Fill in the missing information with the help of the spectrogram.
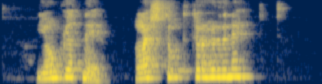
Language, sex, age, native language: Icelandic, female, 50-59, Icelandic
